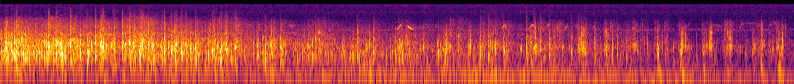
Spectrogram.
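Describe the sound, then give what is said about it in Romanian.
Horse hooves clip-clop steadily on hard ground as riders mount and several horses set off together, a continuous busy patter of hoofbeats with rustling and faint background activity. “Calul măriei sale, domnița. Gata, gata. Gata, putem porni.”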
